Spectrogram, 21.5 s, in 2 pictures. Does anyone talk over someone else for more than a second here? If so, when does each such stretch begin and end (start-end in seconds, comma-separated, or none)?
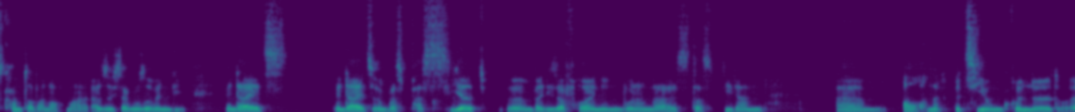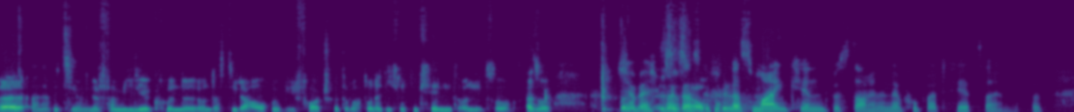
16.9-18.3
